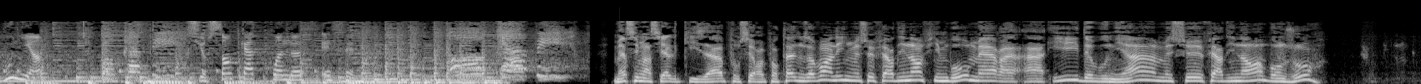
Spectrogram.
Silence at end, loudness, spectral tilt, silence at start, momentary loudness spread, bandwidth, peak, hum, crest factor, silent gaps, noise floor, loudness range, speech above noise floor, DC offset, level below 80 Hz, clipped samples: 0.55 s; -14 LUFS; -5.5 dB/octave; 0 s; 5 LU; 8 kHz; 0 dBFS; none; 14 dB; none; -45 dBFS; 3 LU; 32 dB; under 0.1%; -22 dBFS; under 0.1%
